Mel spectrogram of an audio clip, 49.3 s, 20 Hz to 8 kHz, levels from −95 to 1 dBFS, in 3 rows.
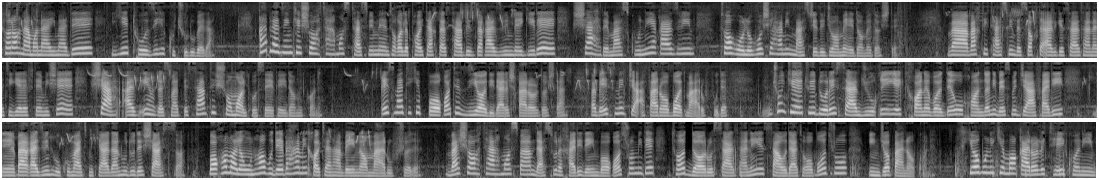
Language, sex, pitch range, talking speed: Persian, female, 175-250 Hz, 145 wpm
